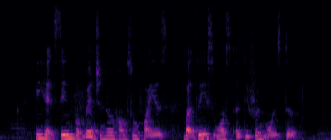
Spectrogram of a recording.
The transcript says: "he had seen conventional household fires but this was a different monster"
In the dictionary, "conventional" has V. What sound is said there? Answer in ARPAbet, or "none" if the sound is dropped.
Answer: V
